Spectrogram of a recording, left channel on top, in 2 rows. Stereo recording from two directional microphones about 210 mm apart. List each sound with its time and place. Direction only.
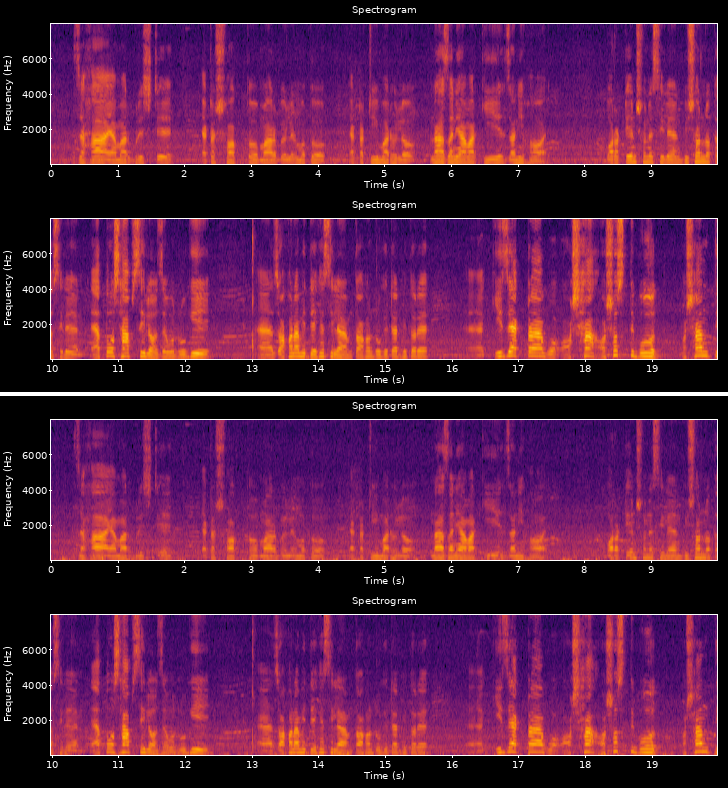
0.4 s speech: 10° left (ahead or behind)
